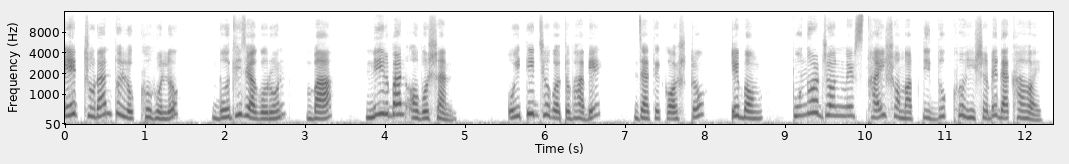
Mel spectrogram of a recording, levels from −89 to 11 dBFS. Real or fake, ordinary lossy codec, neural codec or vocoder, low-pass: fake; none; codec, 44.1 kHz, 2.6 kbps, SNAC; 14.4 kHz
